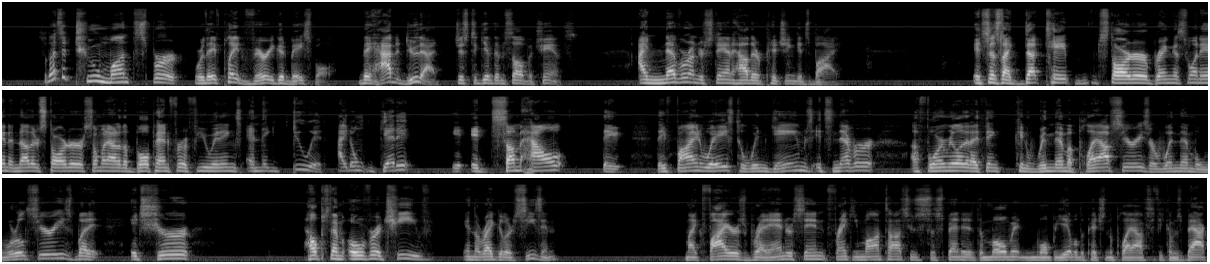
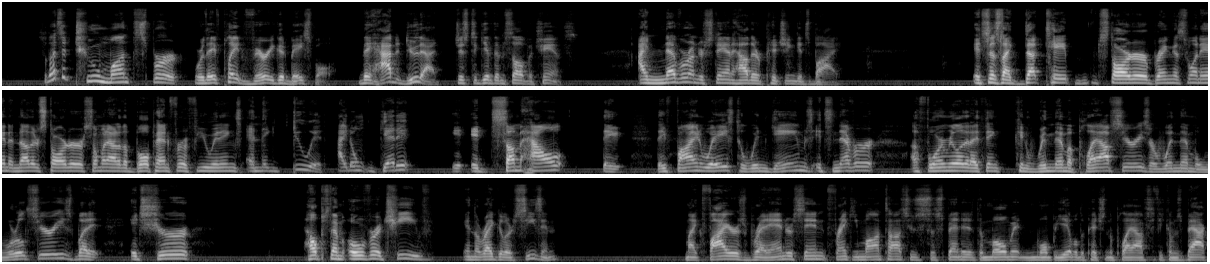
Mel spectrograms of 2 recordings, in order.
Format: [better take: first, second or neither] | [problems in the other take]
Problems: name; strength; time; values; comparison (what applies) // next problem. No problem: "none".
second | high-pitched whine; faint; throughout; 6.5 kHz, 35 dB below the speech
